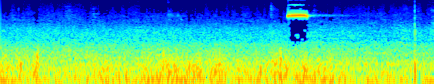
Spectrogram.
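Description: Steady low outdoor rumble, like wind on the microphone, broken once about four and a half seconds in by a short, loud, high-pitched beep.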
